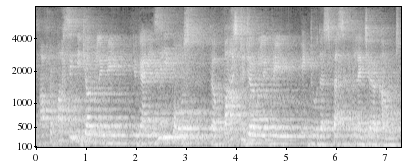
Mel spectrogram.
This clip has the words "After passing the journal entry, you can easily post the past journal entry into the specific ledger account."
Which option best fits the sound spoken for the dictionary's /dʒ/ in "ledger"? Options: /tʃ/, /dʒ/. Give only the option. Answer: /tʃ/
